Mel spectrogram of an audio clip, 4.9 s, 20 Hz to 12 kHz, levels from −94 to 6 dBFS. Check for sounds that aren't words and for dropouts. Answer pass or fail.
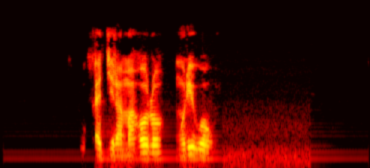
pass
